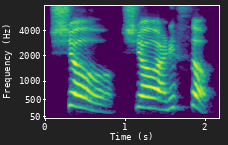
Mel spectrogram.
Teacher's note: आहेत उष्मे किंवा घर्षक आहेत कारण श या वर्णांचा उच्चार करताना तोंडामध्ये उष्णता निर्माण होऊन एक प्रकारचं घर्षण तयार होतं श आणि स घर्षण तयार होतं म्हणून यांना उष्मे असं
